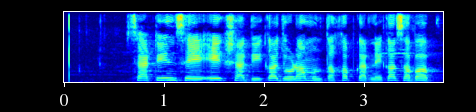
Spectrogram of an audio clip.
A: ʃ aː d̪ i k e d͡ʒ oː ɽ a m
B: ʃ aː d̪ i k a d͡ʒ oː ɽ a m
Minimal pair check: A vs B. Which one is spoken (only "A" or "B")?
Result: B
